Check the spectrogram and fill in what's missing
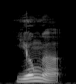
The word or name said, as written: Junge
